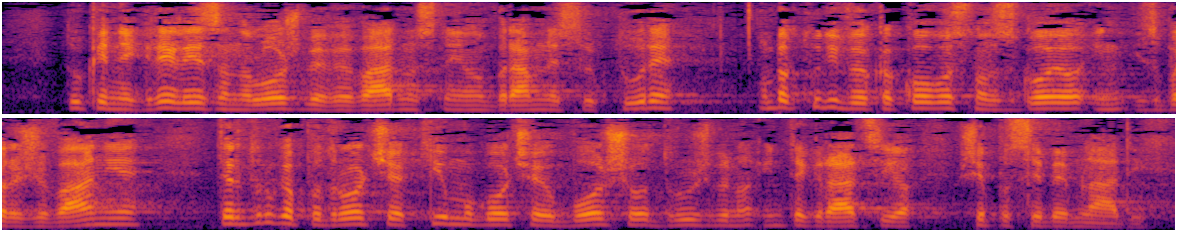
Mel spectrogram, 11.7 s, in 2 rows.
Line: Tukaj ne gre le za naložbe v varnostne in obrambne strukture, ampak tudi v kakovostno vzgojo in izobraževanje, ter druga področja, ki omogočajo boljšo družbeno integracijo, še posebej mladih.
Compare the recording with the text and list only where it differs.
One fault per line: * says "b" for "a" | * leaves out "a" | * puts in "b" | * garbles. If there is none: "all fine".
all fine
